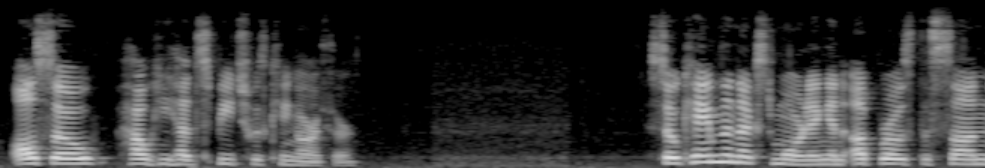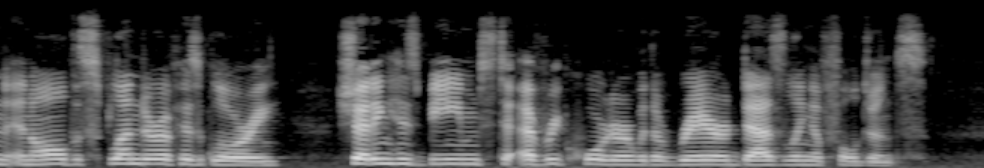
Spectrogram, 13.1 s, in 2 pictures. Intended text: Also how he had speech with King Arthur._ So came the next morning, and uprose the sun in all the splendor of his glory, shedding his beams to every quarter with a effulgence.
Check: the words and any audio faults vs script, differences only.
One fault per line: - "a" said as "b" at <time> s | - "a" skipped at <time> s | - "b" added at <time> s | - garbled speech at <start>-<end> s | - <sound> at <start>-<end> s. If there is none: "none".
- "rare dazzling" added at 11.0 s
